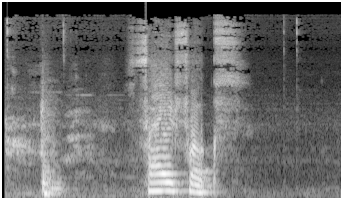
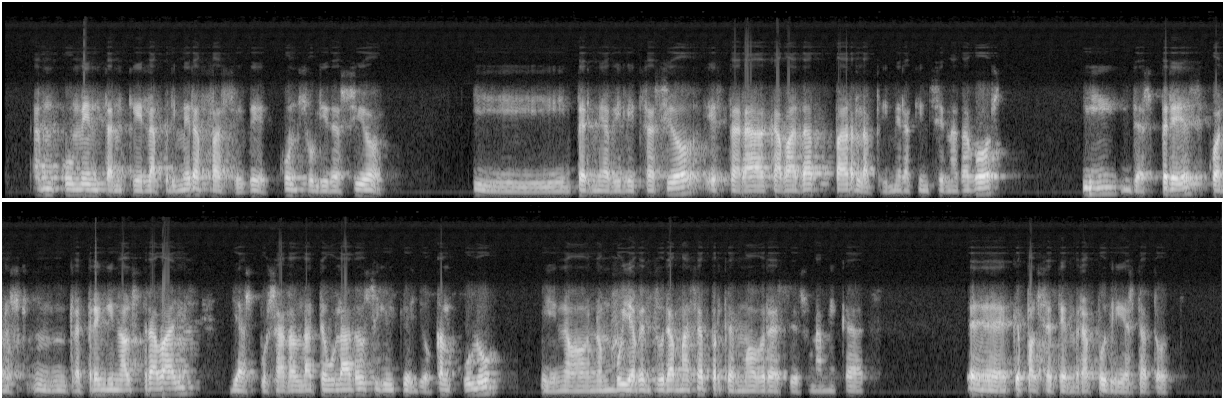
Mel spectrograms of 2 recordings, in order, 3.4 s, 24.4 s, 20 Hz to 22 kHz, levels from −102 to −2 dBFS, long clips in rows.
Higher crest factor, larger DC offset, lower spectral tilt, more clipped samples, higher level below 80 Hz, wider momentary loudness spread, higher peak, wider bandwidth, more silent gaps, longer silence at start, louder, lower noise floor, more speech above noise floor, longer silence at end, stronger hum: about the same, 14 dB vs 18 dB; neither; second, -4.5 dB/octave vs -6.5 dB/octave; neither; first, -40 dBFS vs -76 dBFS; first, 25 LU vs 11 LU; first, 0 dBFS vs -4 dBFS; first, 17 kHz vs 9 kHz; neither; second, 0 s vs 0.3 s; first, -12 LUFS vs -23 LUFS; second, -44 dBFS vs -68 dBFS; second, 34 dB vs 46 dB; first, 0.95 s vs 0.5 s; neither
